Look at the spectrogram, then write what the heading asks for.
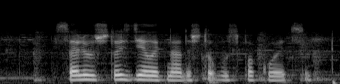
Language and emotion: Russian, neutral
